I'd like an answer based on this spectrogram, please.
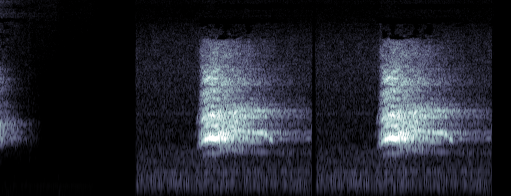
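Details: Raposa-do-campo, or hoary fox, of Brazil's campos and cerrado gives two long, harsh, wailing cries about two seconds apart. Each falls off slowly over a low rumbling background hiss.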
